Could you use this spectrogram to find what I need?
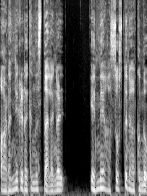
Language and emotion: Malayalam, fearful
